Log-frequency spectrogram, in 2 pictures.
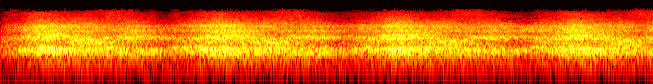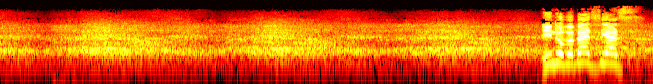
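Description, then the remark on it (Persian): A large crowd chants "Labbayk ya Hussein" together in unison, repeating it in a steady rhythmic cycle roughly every two seconds, loud and sustained, ending with a brief burst of higher-pitched cries. “همه با هم در این زمان فریاد زدن لبیک یا حسین.”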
